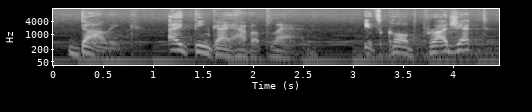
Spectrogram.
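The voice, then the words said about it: Fake Russian accent, Boris and Natasha. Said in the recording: “She adopted a fake Russian accent a la Boris and Natasha from Rocky and Bullwinkle.”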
